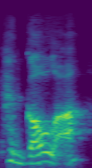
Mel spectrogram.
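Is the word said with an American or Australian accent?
Australian. It is said the Australian way.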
